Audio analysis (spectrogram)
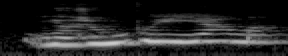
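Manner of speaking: puzzled student. Retold or imitated. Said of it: "我的学生".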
